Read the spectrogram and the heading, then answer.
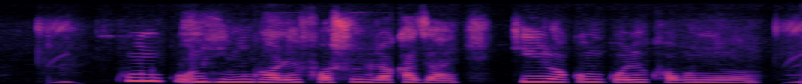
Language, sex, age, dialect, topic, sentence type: Bengali, female, 18-24, Rajbangshi, agriculture, question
